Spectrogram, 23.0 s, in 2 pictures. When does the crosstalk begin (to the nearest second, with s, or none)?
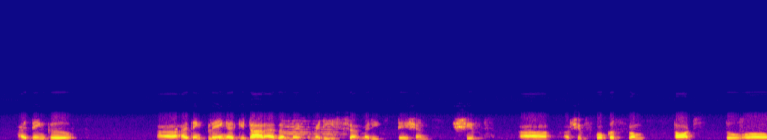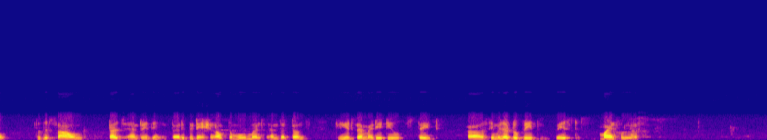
none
